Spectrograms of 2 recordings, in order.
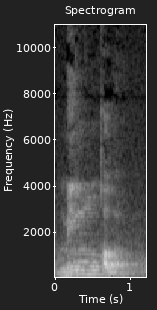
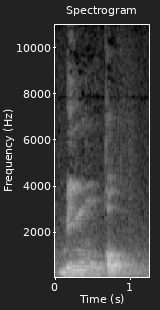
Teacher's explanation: Ada eng-nya di sana di tengah-tengahnya. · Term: ikhfa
